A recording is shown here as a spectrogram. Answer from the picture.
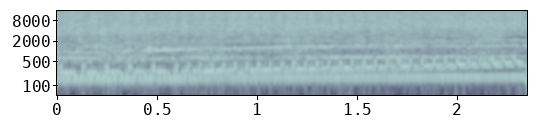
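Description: Electronic dance music build-up: a synth sweep rising steadily in pitch over a dense noise wash and a held low bass note, with a fast drum roll fading out in the first half second.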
